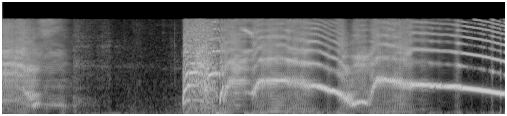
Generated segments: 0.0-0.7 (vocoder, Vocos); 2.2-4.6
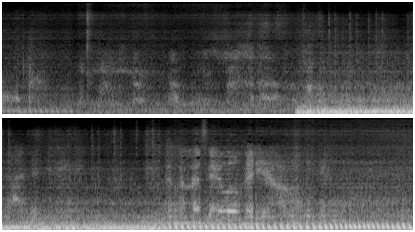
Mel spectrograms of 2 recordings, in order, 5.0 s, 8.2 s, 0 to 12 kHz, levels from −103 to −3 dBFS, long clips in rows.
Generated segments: 0.0-8.2 (autoencoder, DAC-VAE)

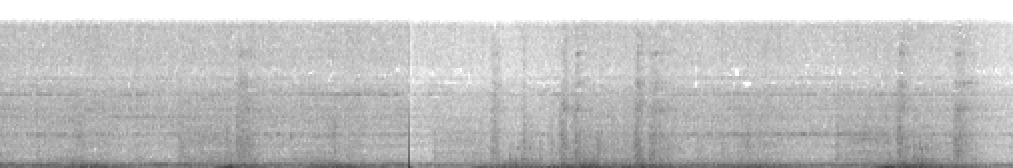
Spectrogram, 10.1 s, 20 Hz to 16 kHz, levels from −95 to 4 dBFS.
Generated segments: 1.8-3.0 (vocoder, BigVGAN v2); 4.0-7.1

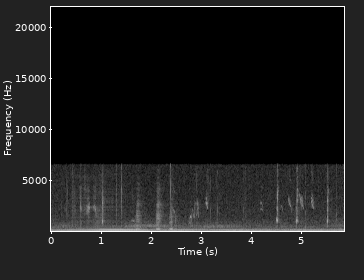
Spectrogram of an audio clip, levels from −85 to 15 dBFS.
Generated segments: 0.4-1.5 (autoencoder, DAC-VAE)

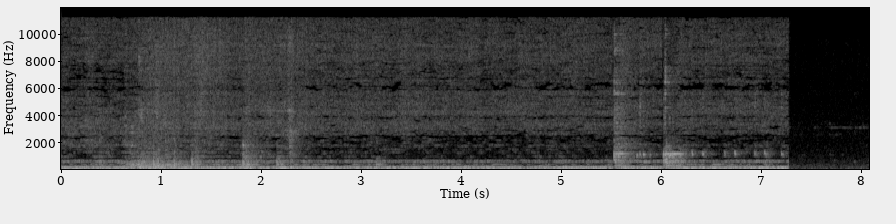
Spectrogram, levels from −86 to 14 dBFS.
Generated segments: none

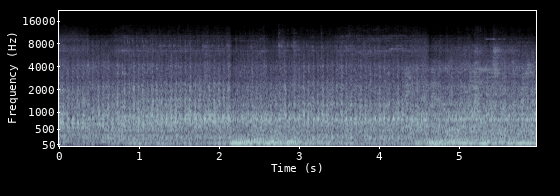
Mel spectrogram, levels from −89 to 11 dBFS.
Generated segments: 0.0-0.8 (codec, SNAC); 4.4-4.9

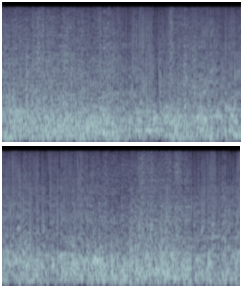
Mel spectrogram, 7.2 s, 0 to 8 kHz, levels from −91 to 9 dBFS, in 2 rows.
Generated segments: 1.7-2.5 (vocoder, BigVGAN v2); 3.0-4.9; 6.4-7.2

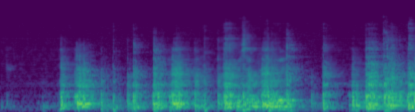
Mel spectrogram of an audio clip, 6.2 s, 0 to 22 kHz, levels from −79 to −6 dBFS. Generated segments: 0.0-1.3 (vocoder, Vocos); 2.5-4.3; 4.9-5.5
